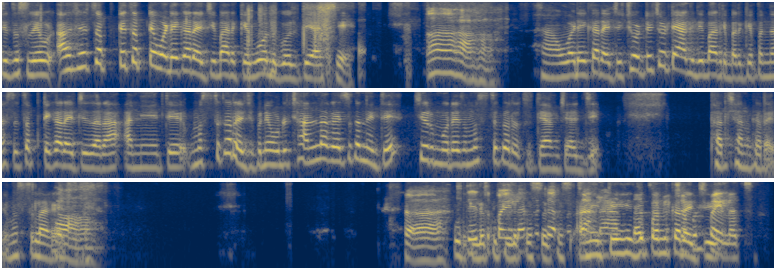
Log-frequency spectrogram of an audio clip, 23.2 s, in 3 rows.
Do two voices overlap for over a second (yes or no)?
yes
